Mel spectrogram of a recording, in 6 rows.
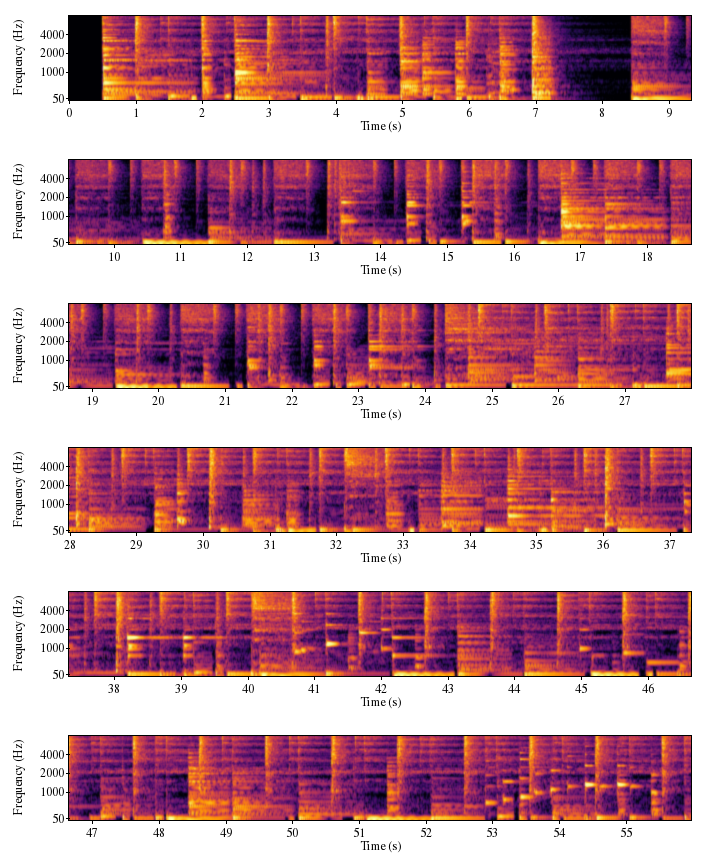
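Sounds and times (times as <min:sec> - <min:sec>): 
trio backing track: 0:00.5 - 0:07.7, 0:08.4 - 0:55.9.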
